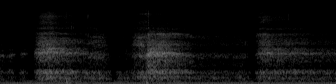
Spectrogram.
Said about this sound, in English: Why am I breathing like that? Like what? I'm breathing like any normal English professor would.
